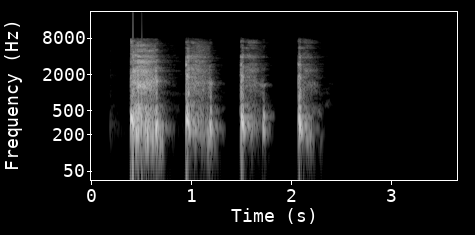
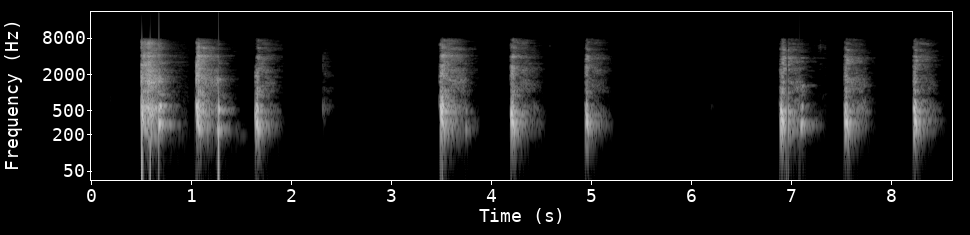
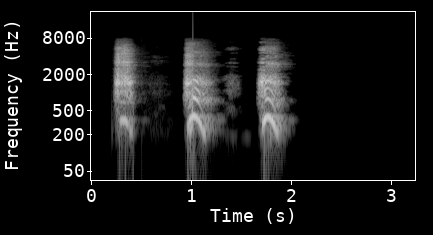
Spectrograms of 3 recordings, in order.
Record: cough_length: 3.7 s
cough_amplitude: 28179
cough_signal_mean_std_ratio: 0.31
three_cough_length: 8.6 s
three_cough_amplitude: 27830
three_cough_signal_mean_std_ratio: 0.27
exhalation_length: 3.2 s
exhalation_amplitude: 31159
exhalation_signal_mean_std_ratio: 0.36
survey_phase: beta (2021-08-13 to 2022-03-07)
age: 18-44
gender: Female
wearing_mask: 'No'
symptom_runny_or_blocked_nose: true
symptom_headache: true
smoker_status: Current smoker (1 to 10 cigarettes per day)
respiratory_condition_asthma: false
respiratory_condition_other: false
recruitment_source: Test and Trace
submission_delay: 1 day
covid_test_result: Positive
covid_test_method: RT-qPCR
covid_ct_value: 32.6
covid_ct_gene: N gene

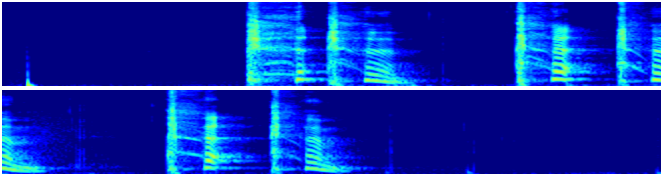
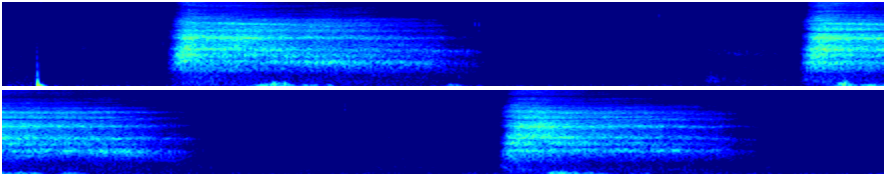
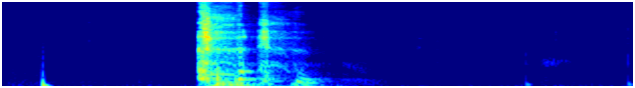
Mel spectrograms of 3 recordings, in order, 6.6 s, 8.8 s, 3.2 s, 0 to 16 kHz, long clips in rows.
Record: three_cough_length: 6.6 s
three_cough_amplitude: 7373
three_cough_signal_mean_std_ratio: 0.35
exhalation_length: 8.8 s
exhalation_amplitude: 2809
exhalation_signal_mean_std_ratio: 0.47
cough_length: 3.2 s
cough_amplitude: 27097
cough_signal_mean_std_ratio: 0.2
survey_phase: beta (2021-08-13 to 2022-03-07)
age: 45-64
gender: Female
wearing_mask: 'No'
symptom_fatigue: true
symptom_headache: true
smoker_status: Never smoked
respiratory_condition_asthma: false
respiratory_condition_other: false
recruitment_source: REACT
submission_delay: 1 day
covid_test_result: Negative
covid_test_method: RT-qPCR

